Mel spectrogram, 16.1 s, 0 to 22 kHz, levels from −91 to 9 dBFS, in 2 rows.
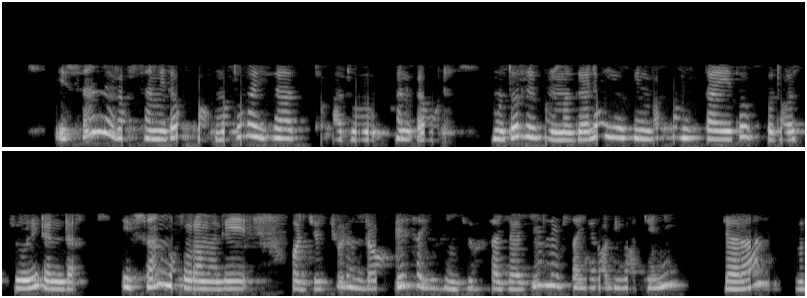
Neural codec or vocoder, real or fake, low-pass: none; real; 3.6 kHz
